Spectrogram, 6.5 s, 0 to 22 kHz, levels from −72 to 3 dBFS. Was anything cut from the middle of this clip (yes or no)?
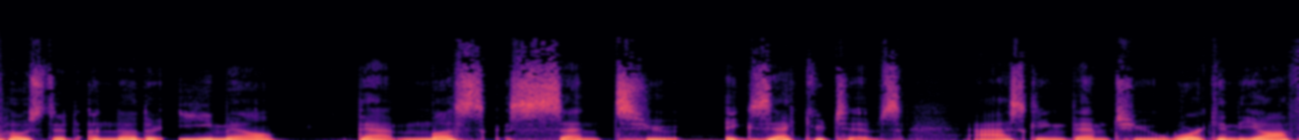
no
